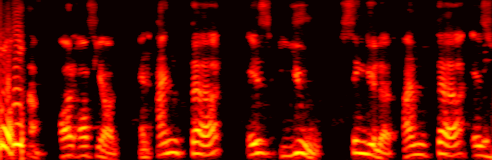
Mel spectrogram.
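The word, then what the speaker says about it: أنت: You have to take it with the nose and then pronounce it. So that's why it is not anta. It is anta, anta. The sound should come from the nose.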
